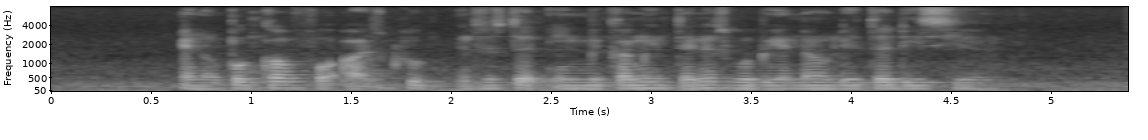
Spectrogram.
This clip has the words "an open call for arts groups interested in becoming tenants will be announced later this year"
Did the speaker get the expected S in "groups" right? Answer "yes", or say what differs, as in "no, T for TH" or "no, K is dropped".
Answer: no, S is dropped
